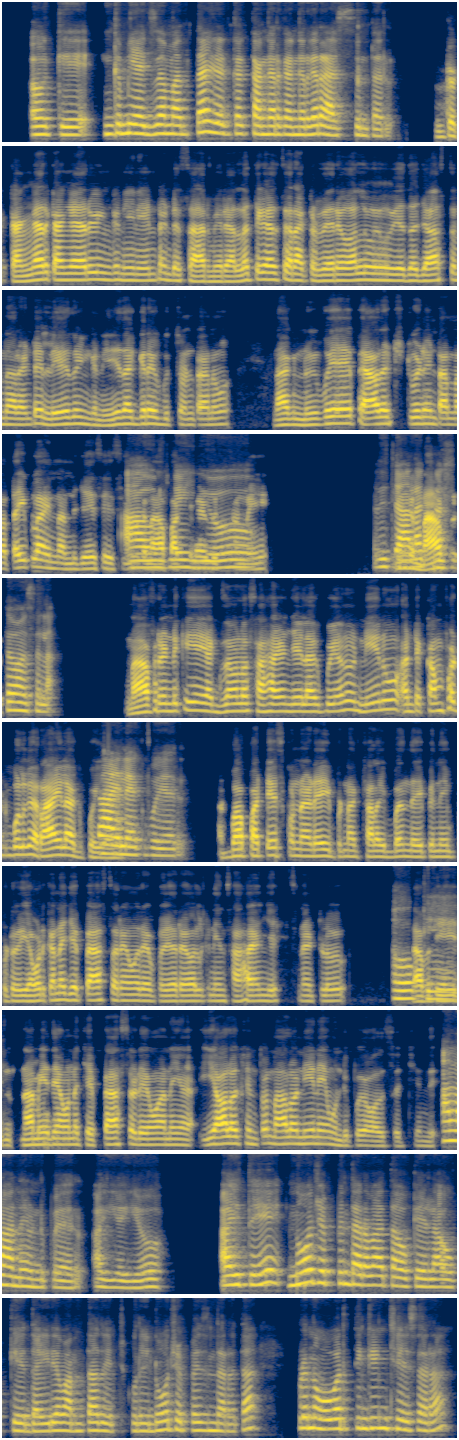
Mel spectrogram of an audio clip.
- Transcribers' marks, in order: in English: "ఎక్సామ్"; tapping; in English: "ఫేవరైట్ స్టూడెంట్"; in English: "టైప్‌లో"; in English: "ఫ్రెండ్‌కి ఎక్సామ్‌లో"; in English: "కంఫర్టబుల్‌గా"; lip smack; in English: "నో"; in English: "నో"; in English: "ఓవర్ థింకింగ్"
- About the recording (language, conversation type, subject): Telugu, podcast, ఇతరులకు “కాదు” అని చెప్పాల్సి వచ్చినప్పుడు మీకు ఎలా అనిపిస్తుంది?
